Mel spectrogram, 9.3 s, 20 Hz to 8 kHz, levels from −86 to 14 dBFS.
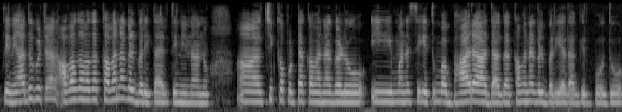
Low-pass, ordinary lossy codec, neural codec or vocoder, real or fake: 7.2 kHz; none; none; real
